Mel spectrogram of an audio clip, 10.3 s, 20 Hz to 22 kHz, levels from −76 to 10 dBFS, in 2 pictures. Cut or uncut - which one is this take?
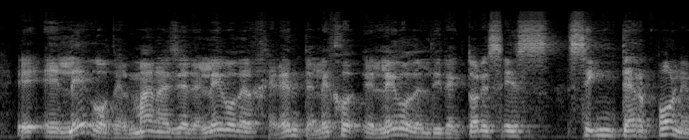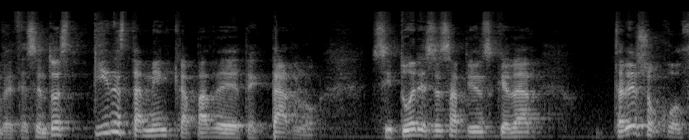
cut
